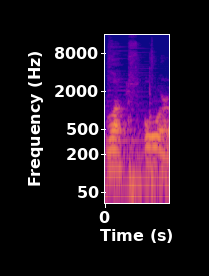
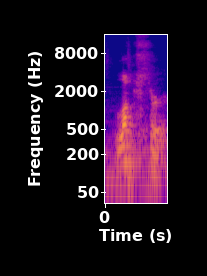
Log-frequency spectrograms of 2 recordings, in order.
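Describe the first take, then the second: First: The last syllable has an 'or' vowel. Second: The last syllable has an 'er' vowel. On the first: "with an or, like an O" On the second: "like with an E"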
